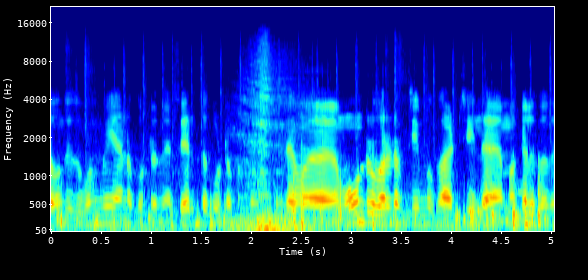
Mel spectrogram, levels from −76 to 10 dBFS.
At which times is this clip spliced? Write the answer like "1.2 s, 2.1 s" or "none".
2.1 s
